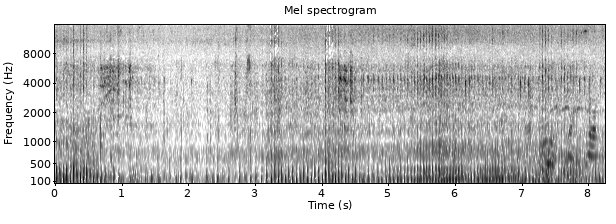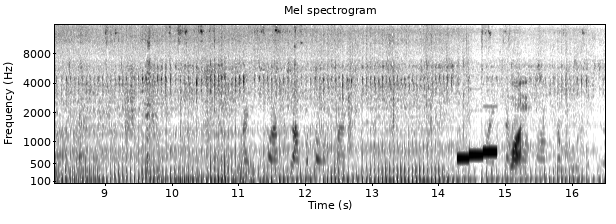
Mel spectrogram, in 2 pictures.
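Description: A teacher's motorcycle with a burst tyre, on the road to a festival at Prey Lang: its engine runs steadily and loudly throughout, with voices talking over it.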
